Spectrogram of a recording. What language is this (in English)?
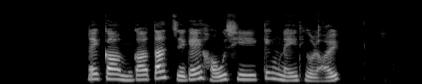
Cantonese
